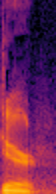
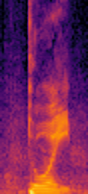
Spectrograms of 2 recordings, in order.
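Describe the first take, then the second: First: The vowel sounds like 'er', as in 'dirt'. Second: The vowel sounds like 'oy', as in 'doit'. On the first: "I'm saying dirt" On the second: "Why do I say it like that?"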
